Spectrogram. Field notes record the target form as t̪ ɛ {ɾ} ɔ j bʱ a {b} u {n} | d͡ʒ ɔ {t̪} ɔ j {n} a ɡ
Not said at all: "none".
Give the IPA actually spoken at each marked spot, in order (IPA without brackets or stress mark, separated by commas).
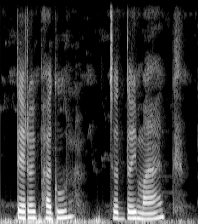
ɾ, ɡ, n, d̪, m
